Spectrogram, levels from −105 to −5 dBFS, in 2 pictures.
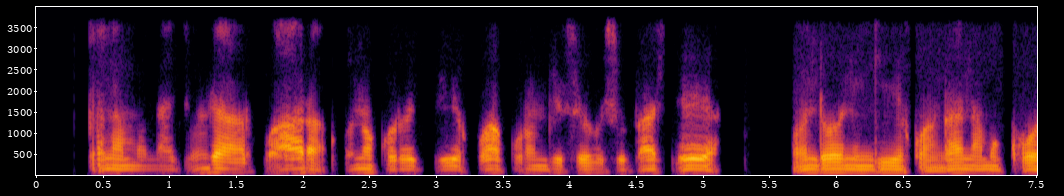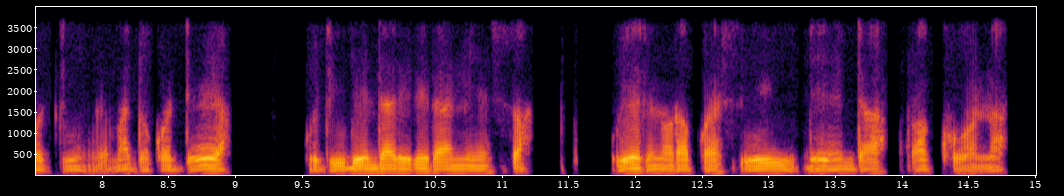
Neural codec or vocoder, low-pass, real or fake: codec, 44.1 kHz, 7.8 kbps, DAC; 3.6 kHz; fake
